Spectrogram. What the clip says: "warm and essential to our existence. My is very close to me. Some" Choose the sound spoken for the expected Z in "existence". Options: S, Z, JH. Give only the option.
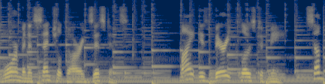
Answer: Z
